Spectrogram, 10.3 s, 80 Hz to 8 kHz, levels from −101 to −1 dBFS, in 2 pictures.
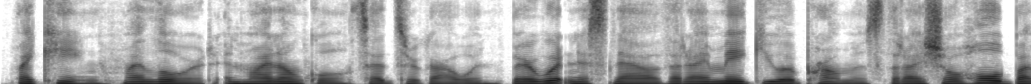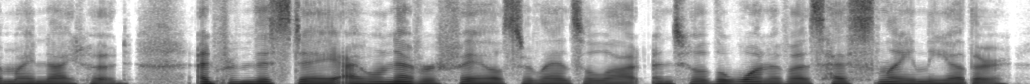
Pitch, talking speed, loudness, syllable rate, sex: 160 Hz, 260 wpm, -19 LUFS, 5.9 syllables/s, female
